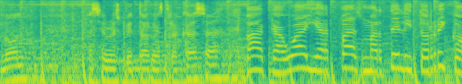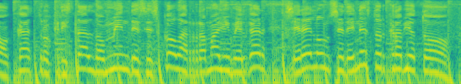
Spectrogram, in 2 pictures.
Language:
Spanish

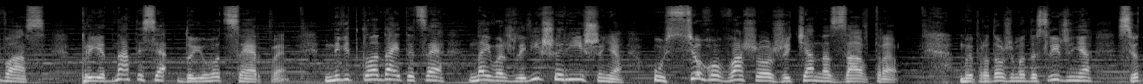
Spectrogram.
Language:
Ukrainian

